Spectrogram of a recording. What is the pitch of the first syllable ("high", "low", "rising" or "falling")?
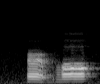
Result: falling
